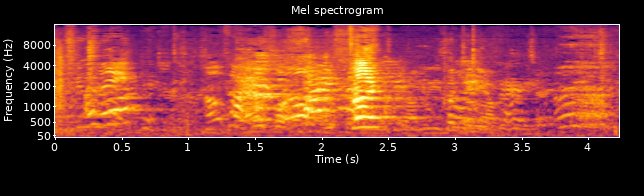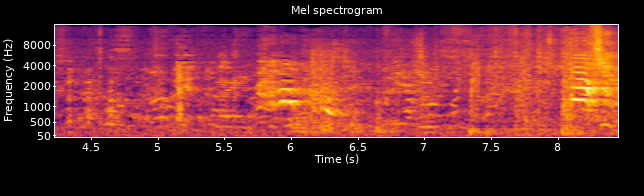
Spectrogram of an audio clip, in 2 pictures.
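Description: Spectators, men and women, shout and cheer nearby.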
